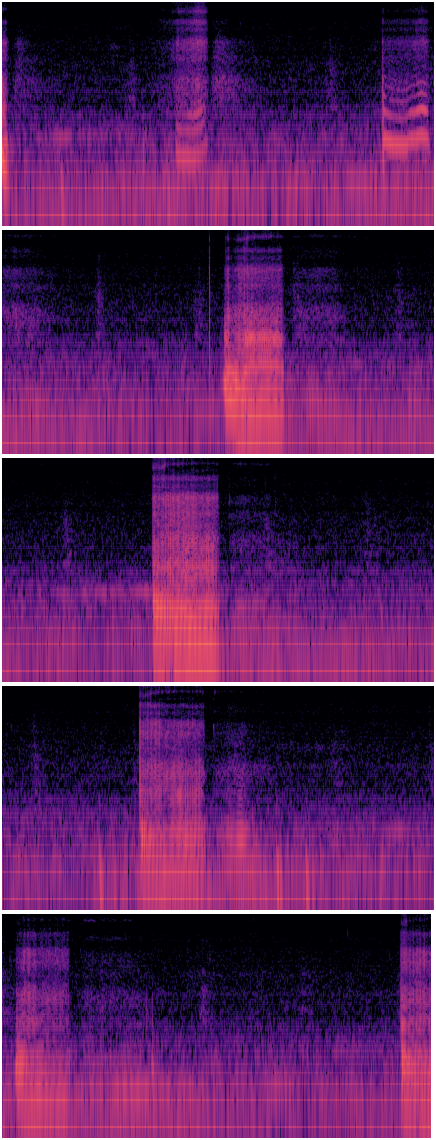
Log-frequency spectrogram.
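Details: Elu, a Cavalier King Charles Spaniel, snores through an afternoon nap indoors. Raspy, wheezing breaths come roughly every three to four seconds, some with a short nasal whistle, over a low room hum.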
